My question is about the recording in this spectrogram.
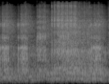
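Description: Many camera shutters clicking rapidly and overlapping into a dense clatter.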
